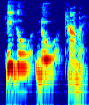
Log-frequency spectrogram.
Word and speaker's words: Higonokami: It's in my series of peasant knives, and it's another one that I've got now to add to it, and it's a Higonokami.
